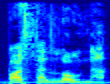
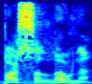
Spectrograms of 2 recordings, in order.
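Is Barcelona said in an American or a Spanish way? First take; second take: Spanish; American. First: It is said the way they say it in Spain. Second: It is said the plain American English way.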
